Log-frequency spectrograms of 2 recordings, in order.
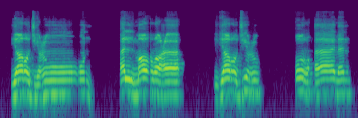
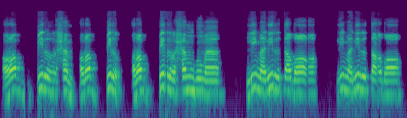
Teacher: را ساکن، اس سے پہلے والے حرف پر زبر یا پیش تو اس کو موٹا پڑا جائے گا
